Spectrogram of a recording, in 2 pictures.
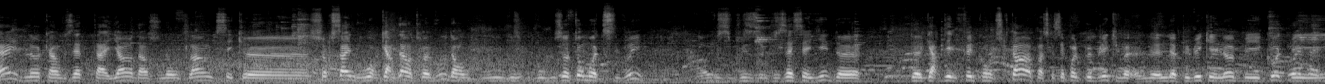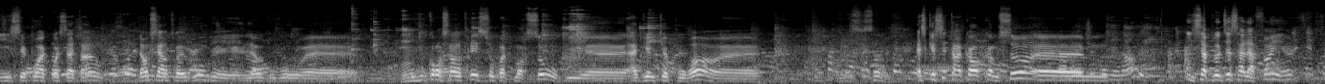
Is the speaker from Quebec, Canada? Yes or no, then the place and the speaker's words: yes; Quebec, Canada; chez nous au Québec. Très, très, très, très, très bien.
